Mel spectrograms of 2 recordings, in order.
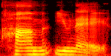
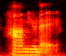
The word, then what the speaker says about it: Khamenei: But I do understand his last name to be pronounced because I just did a pronunciation check uh on Google. Hamune. Hamune. Okay. Even though it starts with a K.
